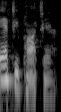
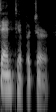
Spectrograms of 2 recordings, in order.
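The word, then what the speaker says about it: Antipater: like just terrible like let me say antipoter I know it's antipar antipeter is stupid it's antie and pair just let me say antipoter I know it's antiper I don't care I don't care.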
